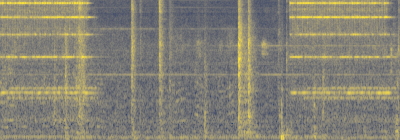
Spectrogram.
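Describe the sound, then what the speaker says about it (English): An old-fashioned bell telephone rings in a home kitchen with brief ringing bursts spread across the clip over steady background hum and kitchen noise. "My old school phone is ringing."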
